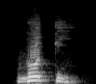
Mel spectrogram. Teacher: গতি বানানের সময় ওকার ব্যবহার করা হয়নি কিন্তু উচ্চারণটা ওকারান্ত হয়েছে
